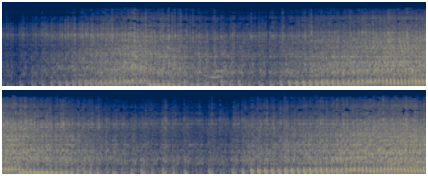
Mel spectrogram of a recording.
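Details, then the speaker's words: Honda Absolute Revo motorcycle engine before cam chain replacement: idle with harsh clattery rhythm over the exhaust, swelling with throttle; rough engine noise, worn or old cam chain suspected. "telah kita dengar tadi suara mesin tidak normal suaranya kasar kemungkinan kita akan buka dulu rantai klubnya sudah aus atau pun sudah tua"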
